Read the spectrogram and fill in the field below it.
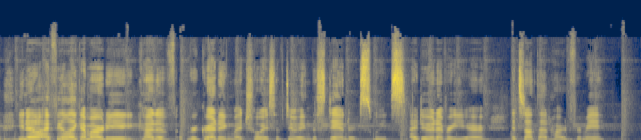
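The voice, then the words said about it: Sick-sounding voice. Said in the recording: “besides getting COVID... You can probably hear in my voice.”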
